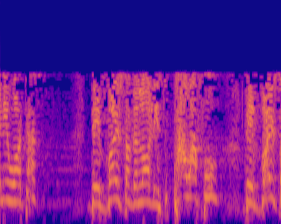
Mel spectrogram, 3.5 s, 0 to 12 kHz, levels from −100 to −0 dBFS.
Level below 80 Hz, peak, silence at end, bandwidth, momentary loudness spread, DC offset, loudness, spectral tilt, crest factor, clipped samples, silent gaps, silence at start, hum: -70 dBFS; -14 dBFS; 0 s; 4.5 kHz; 10 LU; under 0.1%; -31 LUFS; -1 dB/octave; 18 dB; under 0.1%; none; 0 s; none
